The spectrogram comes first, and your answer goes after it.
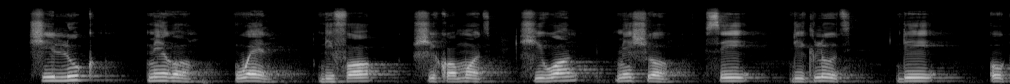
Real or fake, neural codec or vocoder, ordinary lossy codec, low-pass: real; none; none; 14.4 kHz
